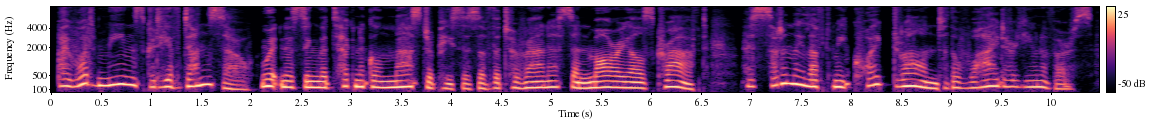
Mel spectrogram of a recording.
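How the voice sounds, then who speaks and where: A woman's voice: lowish voice, lively intonation, measured pace, mellow, no room sound, studio quality. An actress playing a composed, regal woman who leads a tribe in a video game, teasing at times, with formal, archaic phrasing. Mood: curious. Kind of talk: scripted video game voice acting.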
